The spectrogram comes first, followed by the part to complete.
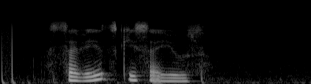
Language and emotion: Russian, neutral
